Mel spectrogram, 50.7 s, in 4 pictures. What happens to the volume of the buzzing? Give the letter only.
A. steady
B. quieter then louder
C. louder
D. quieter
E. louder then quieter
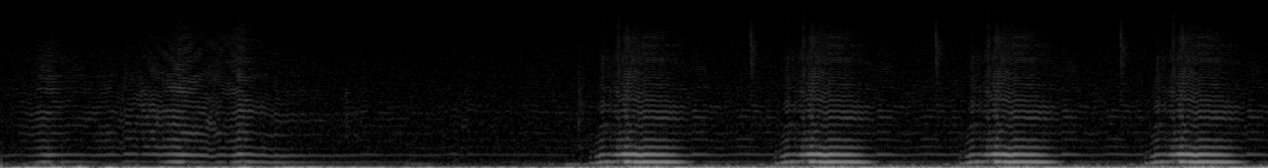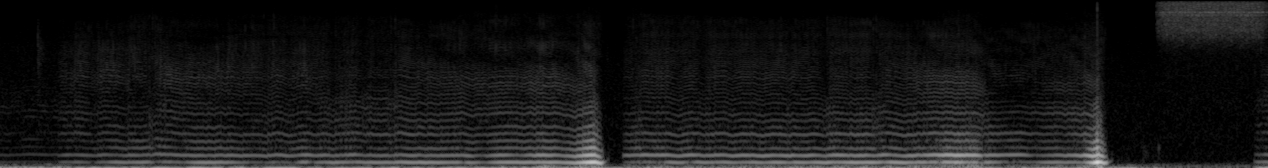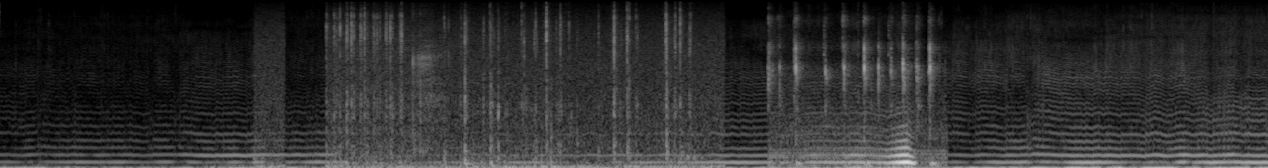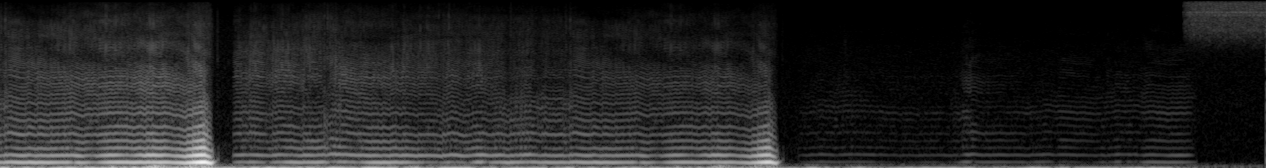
E.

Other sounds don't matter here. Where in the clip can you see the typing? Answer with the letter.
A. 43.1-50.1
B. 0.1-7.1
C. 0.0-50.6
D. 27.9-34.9
D.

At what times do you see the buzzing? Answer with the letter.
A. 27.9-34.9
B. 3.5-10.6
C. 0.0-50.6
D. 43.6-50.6
C.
